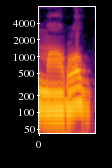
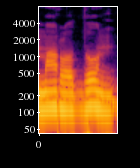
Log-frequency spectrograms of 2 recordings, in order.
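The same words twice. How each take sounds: First: মারদ closed on a vowelless final d; stopping with sukun. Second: মা র দুন with the final "dun" sounded; continuing form, un ending. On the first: Teacher shows how to stop, মারদ ending on a bare d. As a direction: cut মারদ off on the last consonant. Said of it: "শেষ অক্ষরে সাকিন দিতে হবে". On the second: Teacher spells it for reading on, মা র দুন ending in "dun". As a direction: finish মা র দুন on a voiced "un". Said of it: "আর যদি না থামি". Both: Shown as a demonstration.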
